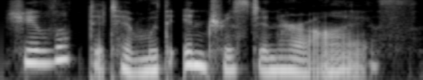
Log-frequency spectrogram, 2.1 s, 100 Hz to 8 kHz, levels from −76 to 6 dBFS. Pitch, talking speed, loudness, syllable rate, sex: 200 Hz, 255 wpm, -18 LUFS, 6.1 syllables/s, female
